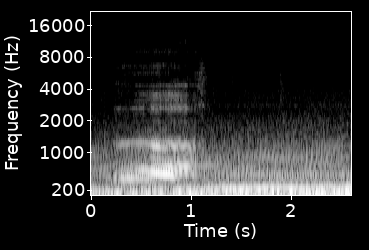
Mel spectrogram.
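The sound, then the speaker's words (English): A BMW M2 sports car engine accelerates with a loud, continuous low roar. A rising whine climbs briefly near the start, then the engine settles into a steady, throaty drone. “TestDrive: BMW M2”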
